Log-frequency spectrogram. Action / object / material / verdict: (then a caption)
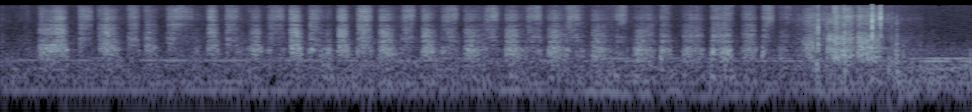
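scrape / thin paper sheet on a hard book cover / paper / none. A black-barrel brush-tip pen colors a thin paper coloring sheet resting on a hardcover textbook in quick, scratchy strokes. The strokes come as a rapid, steady run of quiet, bright scratching with almost no low end. A louder, denser scrubbing burst rises near the end.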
